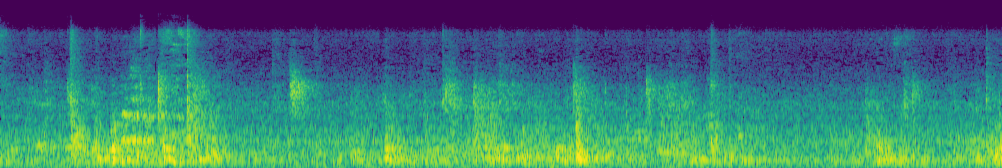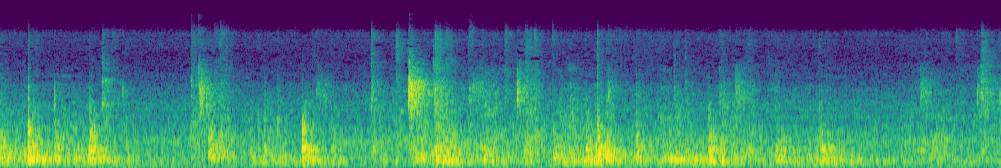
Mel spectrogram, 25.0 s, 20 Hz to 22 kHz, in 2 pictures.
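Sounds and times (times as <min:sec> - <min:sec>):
sharp knocks of pool balls: 0:04.7 - 0:09.1, 0:12.2 - 0:14.2, 0:14.9 - 0:23.1.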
